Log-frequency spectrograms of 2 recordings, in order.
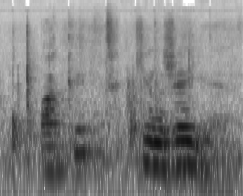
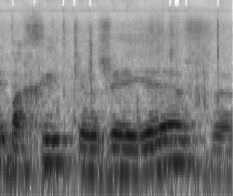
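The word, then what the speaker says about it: Бахыт Кенжеев: Mesdames, Messieurs, Bakit Kenjeyev. Je me permets de prononcer comme je me suis habitué, Bakit Kenjeyev.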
